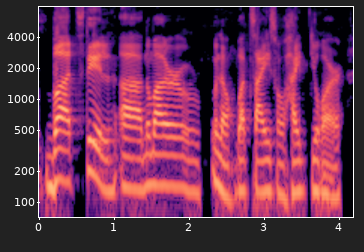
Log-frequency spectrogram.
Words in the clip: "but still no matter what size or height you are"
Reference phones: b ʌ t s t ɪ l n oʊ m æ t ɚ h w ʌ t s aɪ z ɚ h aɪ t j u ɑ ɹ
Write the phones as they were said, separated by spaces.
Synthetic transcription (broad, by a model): b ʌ t s t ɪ l n oʊ m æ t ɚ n w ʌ t s aɪ s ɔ h aɪ t j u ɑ ɹ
